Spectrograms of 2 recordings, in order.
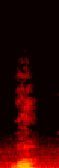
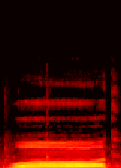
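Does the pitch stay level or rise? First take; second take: rising; level. First: The pitch rises from lower to higher. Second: The pitch stays high and level. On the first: The speaker is suspicious about something. "the second tone is kind of like suspicious" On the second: The speaker is surprised but acting nonchalant. "that's the first tone"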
